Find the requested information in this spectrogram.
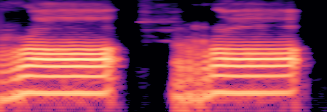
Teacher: زبان کی نوک اوپر والے دو دانتوں کے مسوڑے سے ملنے سے ادا ہوتی ہے اور وہاں پر یہ وائبریٹ کرتی ہے. ٹھیک ہے، ایگزیکٹلی اس کے ساتھ ملتی نہیں ہے لیکن وہاں وائبریٹ کر را، را.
